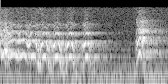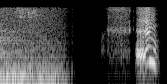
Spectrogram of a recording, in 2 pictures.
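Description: A dog barks and yips repeatedly, loud and excited, then falls quiet briefly before letting out a couple of final short barks.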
